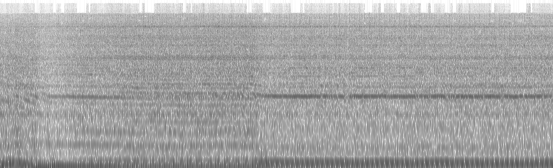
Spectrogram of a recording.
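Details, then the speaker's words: Idle won't settle, revs stepping up and dropping back every few seconds as it comes off high idle; idle surge caused by PCV valve stuck open. "the pcv valve stuck open"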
